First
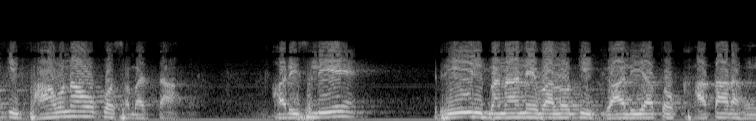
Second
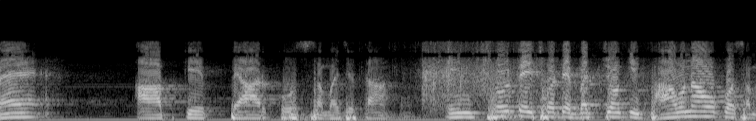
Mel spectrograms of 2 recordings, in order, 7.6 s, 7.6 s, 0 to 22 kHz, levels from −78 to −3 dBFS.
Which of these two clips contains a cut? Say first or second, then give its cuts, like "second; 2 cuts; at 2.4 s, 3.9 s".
second; 1 cut; at 4.2 s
